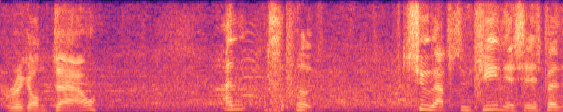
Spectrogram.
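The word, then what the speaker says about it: Rigondeaux: talked about fighting riondo as he's correctly pronounced with the Spanish accent rigon da and two absolute Geniuses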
